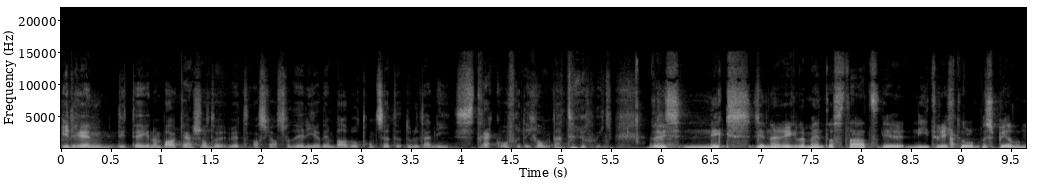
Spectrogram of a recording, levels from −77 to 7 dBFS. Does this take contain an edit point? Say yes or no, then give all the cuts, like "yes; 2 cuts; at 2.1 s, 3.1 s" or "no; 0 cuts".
yes; 2 cuts; at 6.9 s, 8.2 s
